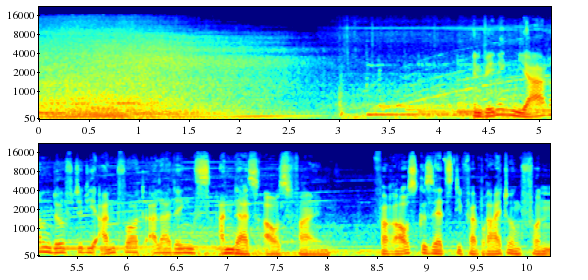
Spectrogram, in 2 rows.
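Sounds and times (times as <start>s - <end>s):
combustion car engine revving: 0.0s - 5.2s
speech: 4.4s - 10.2s.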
